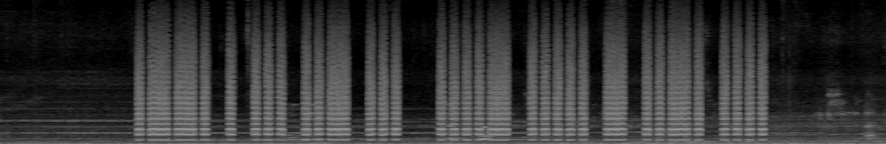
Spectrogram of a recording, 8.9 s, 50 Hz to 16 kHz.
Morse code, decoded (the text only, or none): PESUS 45TFH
